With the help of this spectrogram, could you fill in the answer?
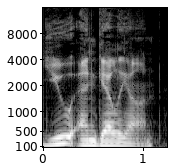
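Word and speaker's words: euangelion (εὐαγγέλιον): So in Greek, a gospel, the word for gospel is is pronounced euangelion, and eu eu simply means good and you ha- you have this uh, this root showing up in various places in English.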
